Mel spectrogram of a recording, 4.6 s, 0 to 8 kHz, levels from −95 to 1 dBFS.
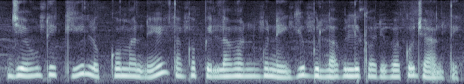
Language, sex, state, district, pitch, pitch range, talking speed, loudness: Odia, female, Odisha, Khordha, 200 Hz, 190-215 Hz, 105 wpm, -16 LUFS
